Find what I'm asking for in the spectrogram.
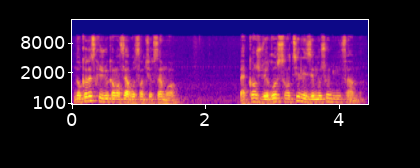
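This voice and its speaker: Fast-talking rabbi questioning his class. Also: medium pitch, a little mellow. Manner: fires repeated questions at students. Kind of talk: interactive religious lesson. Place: classroom with students.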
